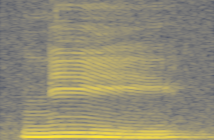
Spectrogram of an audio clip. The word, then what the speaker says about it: knee: k is very easy we never pronounce it in the combination k and at the beginning of words and we say knock knee neat night no knowledge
